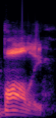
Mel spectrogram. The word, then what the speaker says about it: Bally: trying to figure Bailey and baile it's actually pronounced Bali clearing that up thank you for coming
